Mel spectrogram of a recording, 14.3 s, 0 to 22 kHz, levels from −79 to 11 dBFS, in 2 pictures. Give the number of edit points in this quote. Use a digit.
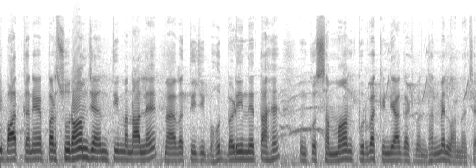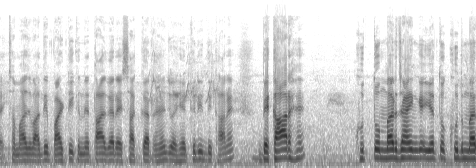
2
